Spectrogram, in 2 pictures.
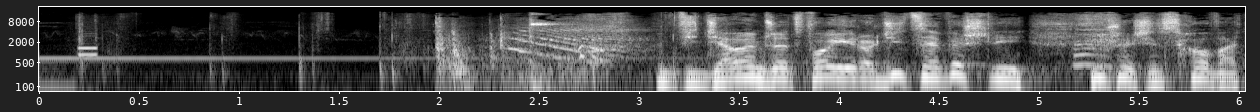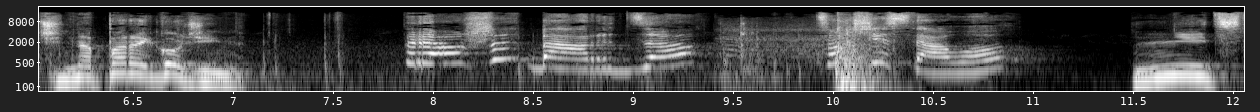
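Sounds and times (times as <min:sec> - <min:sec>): doorbell chime: 0:00.0 - 0:01.9
footsteps on wooden floor: 0:00.3 - 0:03.5.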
